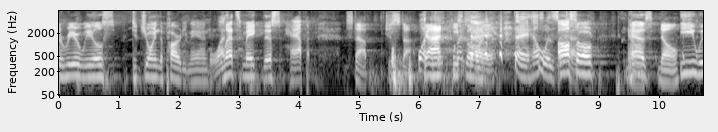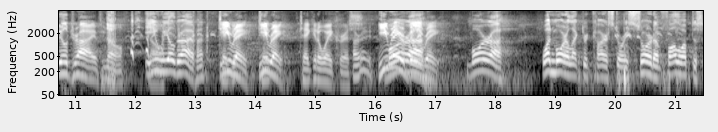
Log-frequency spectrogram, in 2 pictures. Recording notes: We are live at the Hopkins Center for the Arts for the 1,000th Podcast!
